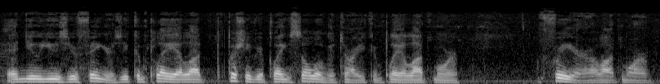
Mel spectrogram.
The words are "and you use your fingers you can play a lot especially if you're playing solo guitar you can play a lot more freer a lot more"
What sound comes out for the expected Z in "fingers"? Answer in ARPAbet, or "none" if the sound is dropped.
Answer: Z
